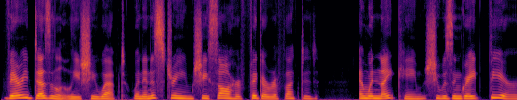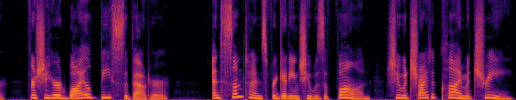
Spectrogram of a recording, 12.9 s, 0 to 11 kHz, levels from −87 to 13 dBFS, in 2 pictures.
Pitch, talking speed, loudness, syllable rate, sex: 240 Hz, 200 wpm, -19 LUFS, 5.1 syllables/s, female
